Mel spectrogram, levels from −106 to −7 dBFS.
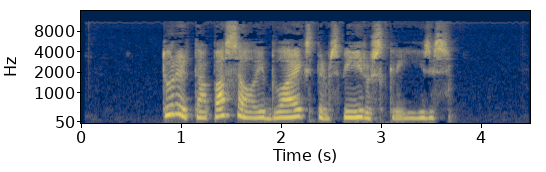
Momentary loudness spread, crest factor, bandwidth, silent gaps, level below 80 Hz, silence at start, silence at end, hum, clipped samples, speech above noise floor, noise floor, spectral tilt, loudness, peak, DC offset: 6 LU; 18 dB; 11.5 kHz; none; -66 dBFS; 0.8 s; 0.8 s; none; under 0.1%; 51 dB; -75 dBFS; -4 dB/octave; -24 LUFS; -8 dBFS; under 0.1%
